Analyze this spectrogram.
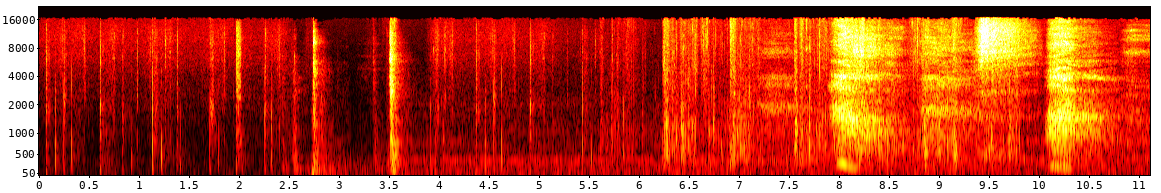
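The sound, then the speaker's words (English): Footsteps shuffle across a floor, a back door clicks and thuds open, and a rush of louder outdoor noise floods in before the door swings and bangs shut. No one speaks. “There's a perfectly good back door over there.”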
